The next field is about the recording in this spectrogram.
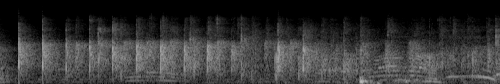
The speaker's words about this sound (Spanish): Que sepa que te han recibido con aplausos.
